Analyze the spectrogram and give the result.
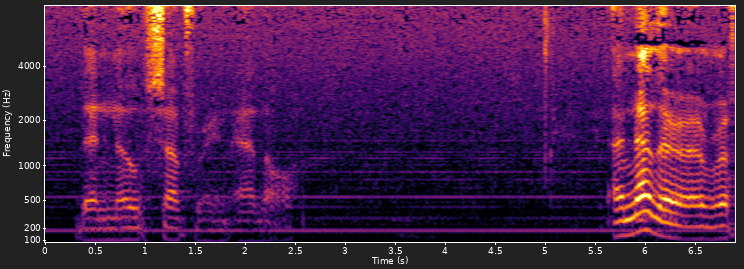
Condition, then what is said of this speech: ALS (motor neuron disease). People are patient when I drop things, when I choke, spit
